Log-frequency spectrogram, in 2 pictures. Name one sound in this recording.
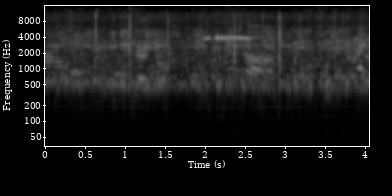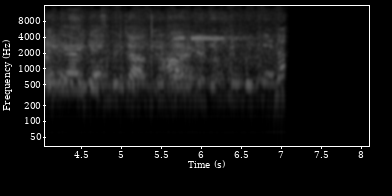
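Young girls chatter and call out excitedly outdoors.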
